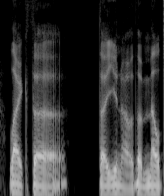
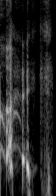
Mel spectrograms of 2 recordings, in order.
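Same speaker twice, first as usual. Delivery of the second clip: high burst of laughter; squealing laugh. Real, not acted.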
